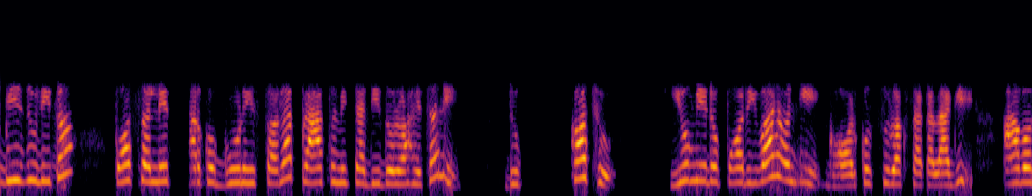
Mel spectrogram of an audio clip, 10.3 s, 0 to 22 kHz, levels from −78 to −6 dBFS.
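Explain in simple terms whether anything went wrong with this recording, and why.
The whole recording passed through the G.729 codec, a phone-call codec that rebuilds the voice from a simplified model. Everything above about 3.6 kHz is gone, and the voice sounds noticeably rough and synthetic.

VoIP packet loss, concealed by the speech codec, occurs at 1.78–1.97, 4.49–4.57, 7.93–8.16 and 9.62–9.72 s. Pieces of the call never arrived, so the decoder stretched the previous sound into a brief, fading buzz or noise.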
